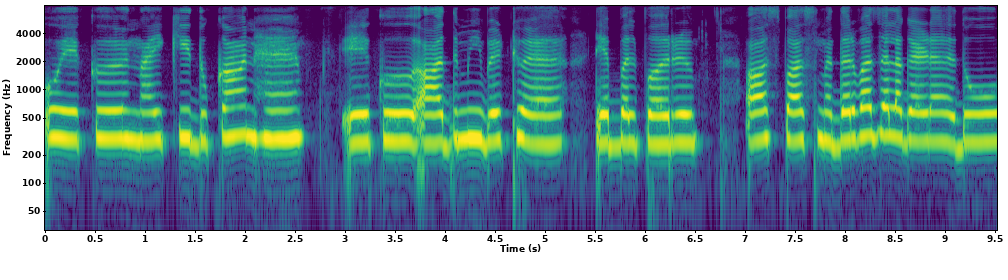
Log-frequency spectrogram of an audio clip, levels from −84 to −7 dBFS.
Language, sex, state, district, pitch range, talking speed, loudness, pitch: Rajasthani, female, Rajasthan, Churu, 275-305 Hz, 120 wpm, -13 LUFS, 285 Hz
